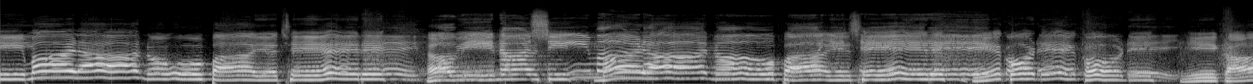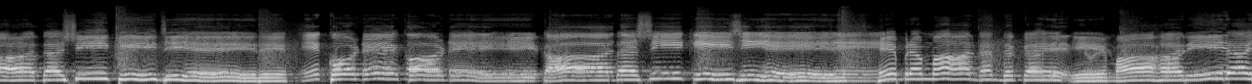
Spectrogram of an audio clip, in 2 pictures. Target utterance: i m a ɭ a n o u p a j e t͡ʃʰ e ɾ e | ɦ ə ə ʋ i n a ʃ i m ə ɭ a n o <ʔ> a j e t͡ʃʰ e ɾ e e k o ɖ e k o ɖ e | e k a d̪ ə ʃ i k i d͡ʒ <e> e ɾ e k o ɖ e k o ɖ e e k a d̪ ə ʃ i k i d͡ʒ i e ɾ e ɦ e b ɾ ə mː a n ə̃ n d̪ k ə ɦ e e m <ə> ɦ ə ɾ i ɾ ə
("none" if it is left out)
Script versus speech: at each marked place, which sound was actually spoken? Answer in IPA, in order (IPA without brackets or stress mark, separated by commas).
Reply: p, i, a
